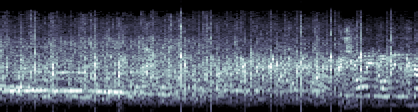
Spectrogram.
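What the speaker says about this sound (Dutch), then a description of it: "geef deze kanjes een groot applaus." An audience at an indoor swimming pool breaks into loud, sustained applause with sharp individual claps and some chatter, echoing in the hall.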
